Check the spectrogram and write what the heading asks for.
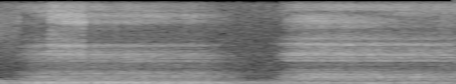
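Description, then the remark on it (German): Slow, steady breathing through the mouth, one long airy breath flowing straight into the next with no pause between inhale and exhale, and no talking. “was hilft, ist einfach langsam einzuatmen und langsam auszuatmen und alle Pausen wegzutun. Also keine Pause mehr zwischen Rein- und Ausatmung.”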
